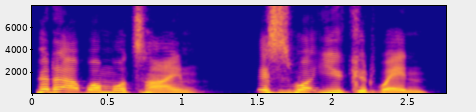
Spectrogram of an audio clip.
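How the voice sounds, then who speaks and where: Man, radio host, charity auction, energetic, high voice, dry close sound. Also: moderate pace, clean tone, no echo. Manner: energetic, urging bids, rising excitement. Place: radio studio.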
